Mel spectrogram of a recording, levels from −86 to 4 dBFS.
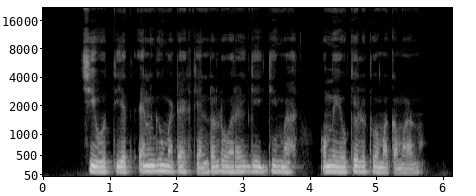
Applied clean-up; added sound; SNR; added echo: neural mask model Resemble Enhance denoiser.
